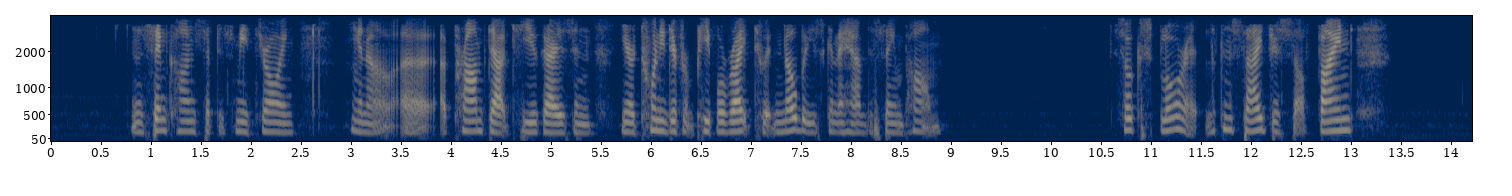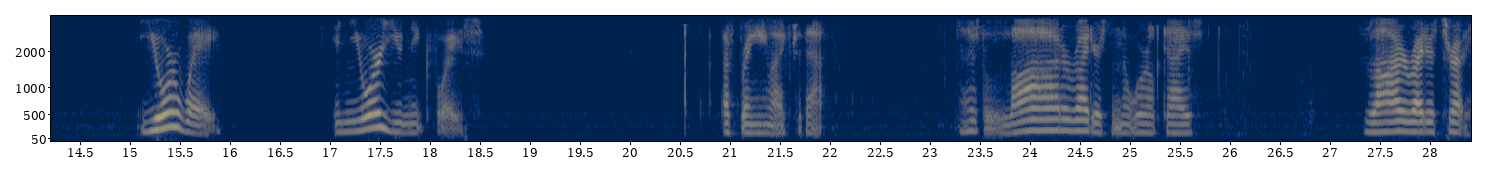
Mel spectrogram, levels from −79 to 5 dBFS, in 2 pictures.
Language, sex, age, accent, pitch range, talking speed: English, female, 50-69, American, 160-190 Hz, 135 wpm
